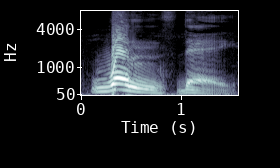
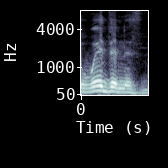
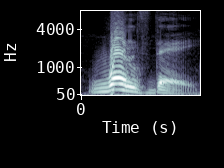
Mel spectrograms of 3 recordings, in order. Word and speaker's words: Wednesday: يوم الاربع بقى ده اللي فيه ناس كتير جدا بتنطقه غلط، نطقه الصح هو Wednesday. حرف الدي اكنه مش موجود خالص، ما بتقولش Wednesday، لا بتقول Wednesday Wednesday Wednesday Wednesday Wednesday Wednesday.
